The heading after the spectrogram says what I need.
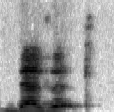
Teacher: So again, we stress the first syllable, desert.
